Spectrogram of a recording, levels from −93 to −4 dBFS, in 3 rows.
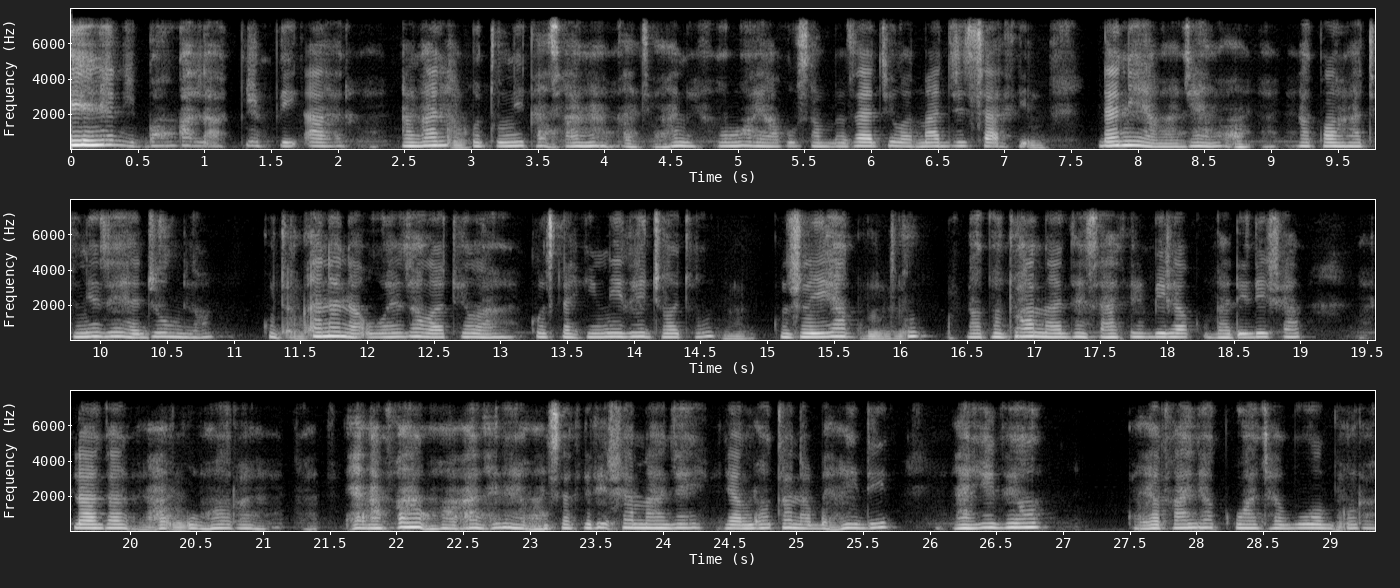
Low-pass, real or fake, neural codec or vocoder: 7.2 kHz; fake; autoencoder, 22.05 kHz, a latent of 192 numbers a frame, VITS, trained on one speaker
